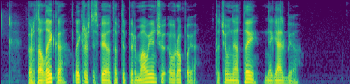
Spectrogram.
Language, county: Lithuanian, Alytus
